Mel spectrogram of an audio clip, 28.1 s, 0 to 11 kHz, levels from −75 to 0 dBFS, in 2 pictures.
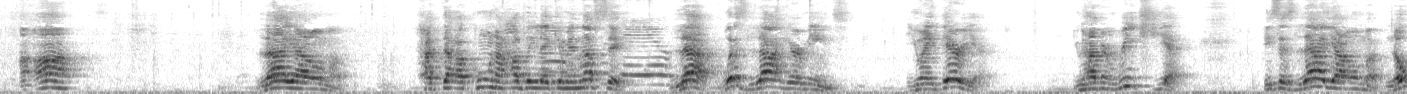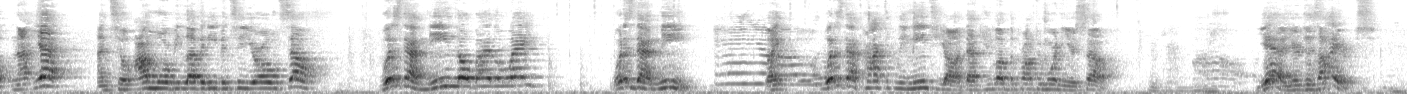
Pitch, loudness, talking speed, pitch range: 210 Hz, -24 LUFS, 140 wpm, 160-260 Hz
